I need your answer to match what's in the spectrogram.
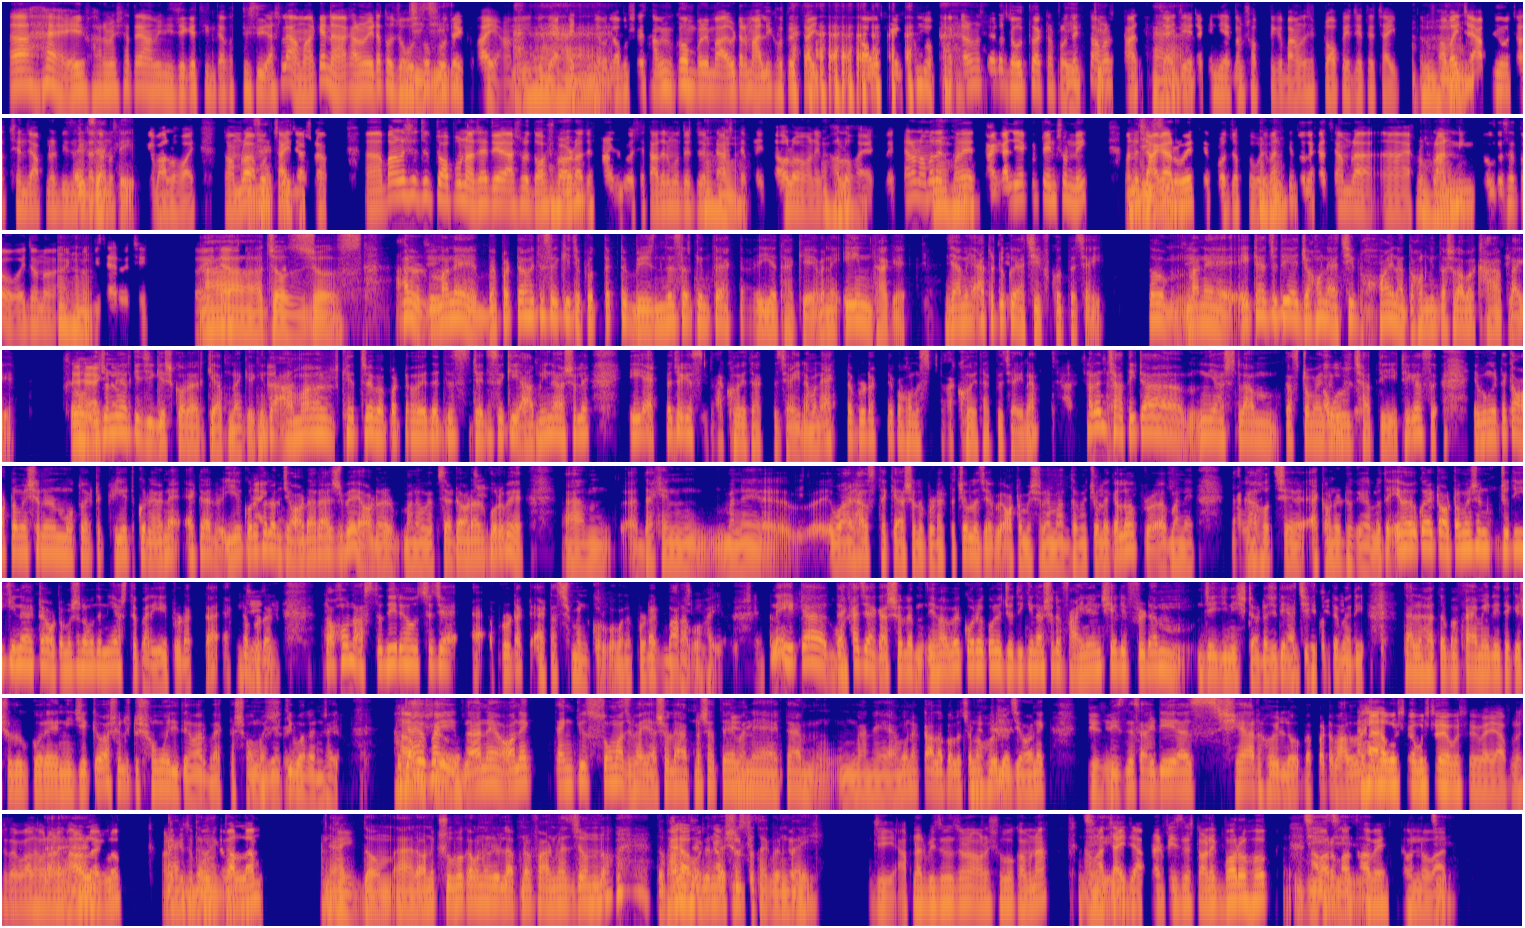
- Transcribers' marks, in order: laugh; distorted speech; static; unintelligible speech; laughing while speaking: "হ্যাঁ, হ্যাঁ"; in English: "stuck"; in English: "stuck"; in English: "customizable"; in English: "product attachment"; tapping; in English: "financially freedom"; other background noise; chuckle; laughing while speaking: "হ্যাঁ, অবশ্যই, অবশ্যই, অবশ্যই ভাই"; laughing while speaking: "এর জন্য"; laughing while speaking: "হ্যাঁ, হ্যাঁ, অবশ্যই"
- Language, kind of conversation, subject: Bengali, unstructured, ভবিষ্যতে আপনি নিজেকে কোথায় দেখতে চান?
